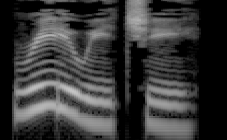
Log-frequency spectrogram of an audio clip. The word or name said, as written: ryuichi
